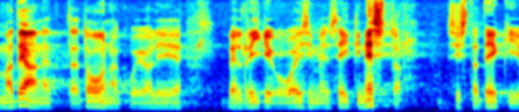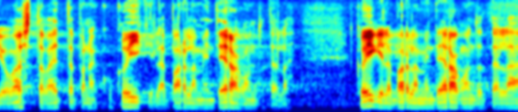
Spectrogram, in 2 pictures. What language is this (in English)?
Estonian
